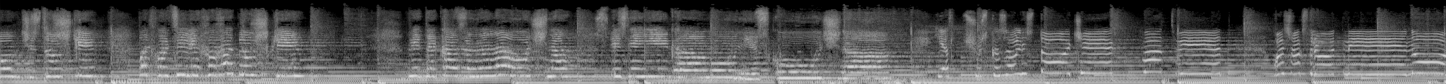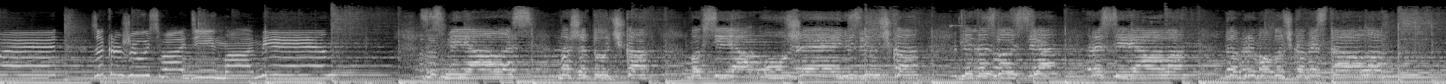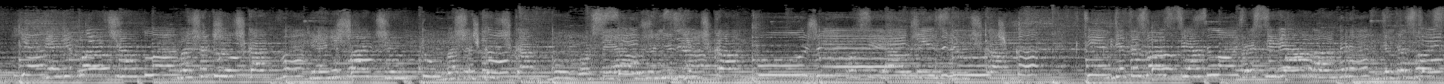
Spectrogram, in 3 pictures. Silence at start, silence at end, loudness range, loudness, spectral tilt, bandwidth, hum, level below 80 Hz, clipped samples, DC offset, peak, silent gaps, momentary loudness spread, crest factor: 0 s; 0 s; 2 LU; -13 LUFS; -4.5 dB/octave; 17 kHz; none; -24 dBFS; under 0.1%; under 0.1%; 0 dBFS; none; 4 LU; 12 dB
